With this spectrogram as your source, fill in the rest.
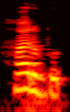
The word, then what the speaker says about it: herb: Fifth rule है, जब किसी वर्ड में ई के बाद आर आए तो ई को आ से पढ़ते हैं। ठीक है, क्या प्रोनाउंसिएशन होगा, क्या स्वर आएगा? आ। ई के बाद अगर आर आ जाए, जैसे हर्ब, HERB, ई के बाद आर आ गया तो उसको कैसे पढ़ेंगे? हर्ब।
